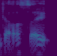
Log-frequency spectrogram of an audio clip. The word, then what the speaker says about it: Dallasite: So that's also Dallasite, but green Dallasite. That's cool. How do you spell that? Dallasite. Okay, so like Dallas, Texas.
